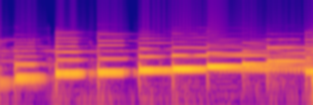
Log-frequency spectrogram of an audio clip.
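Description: Solo piano improvisation: a line of single notes climbing step by step, about eight notes in two seconds.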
